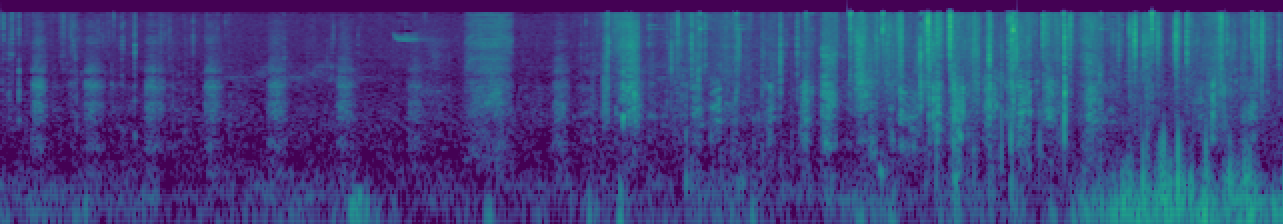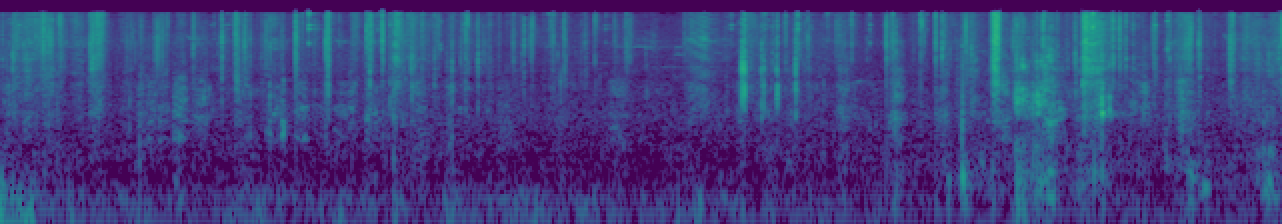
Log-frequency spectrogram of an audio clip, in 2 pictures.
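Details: Two Labrador retrievers, a chocolate aged two and a half and a seven-month-old, tumbling and playing together at home; rapid broadband panting and scuffling throughout, with a low rumbling swell midway and sharp rustling bursts near the end.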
